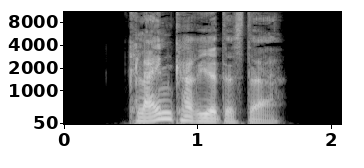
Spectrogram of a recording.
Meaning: inflection of kleinkariert: 1. strong/mixed nominative masculine singular superlative degree 2. strong genitive/dative feminine singular superlative degree 3. strong genitive plural superlative degree
- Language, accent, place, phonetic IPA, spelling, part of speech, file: German, Germany, Berlin, [ˈklaɪ̯nkaˌʁiːɐ̯təstɐ], kleinkariertester, adjective, De-kleinkariertester.ogg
